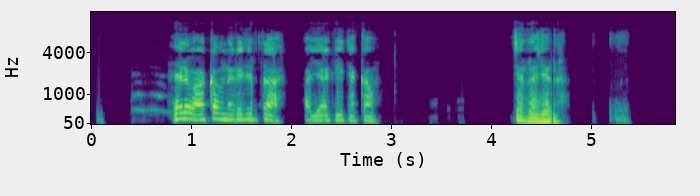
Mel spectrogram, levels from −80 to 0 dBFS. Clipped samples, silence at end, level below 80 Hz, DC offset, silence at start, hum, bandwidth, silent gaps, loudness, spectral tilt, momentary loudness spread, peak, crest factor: under 0.1%; 0.45 s; -44 dBFS; under 0.1%; 0.05 s; none; 11 kHz; 0.20-0.38 s, 2.00-2.10 s, 2.96-3.02 s, 3.13-3.37 s, 3.48-3.56 s, 3.76-4.19 s, 4.93-5.00 s, 5.12-5.17 s; -15 LUFS; -5 dB/octave; 23 LU; 0 dBFS; 18 dB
